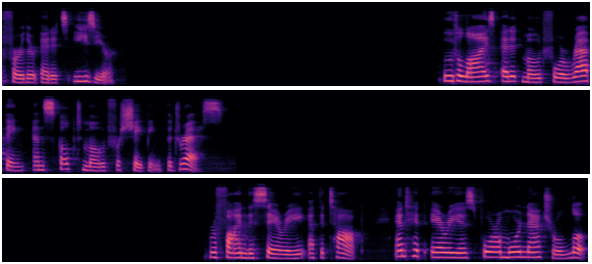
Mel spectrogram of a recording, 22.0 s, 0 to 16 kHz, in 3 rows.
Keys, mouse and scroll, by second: 0.1 click, 1.0-3.5 drag, 3.5 middle click, 3.8-5.3 drag, 5.6 click, 7.8 click, 8.6 middle click, 9.9-11.3 drag, 11.3-12.5 middle drag, 12.5-14.1 drag, 14.1-14.7 scroll down 9, 14.7 click, 14.8 middle click, 15.2 click, 15.4 s, 15.5 click, 15.8 x, 15.9-17.3 drag, 17.3-17.8 scroll down 2, 17.9 click, 18.0 scroll up 1, 18.2 click, 18.5 scroll up 1, 18.7-20.7 drag, 20.7 middle click, 20.8 s, 21.0 click, 21.0 middle click, 21.2 click, 21.6 ctrl+z, 21.7 ctrl+z, 21.9 click.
